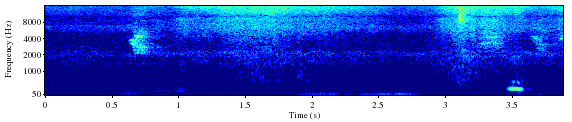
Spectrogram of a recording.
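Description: Cloth rustles softly as a person shifts while kneeling.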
